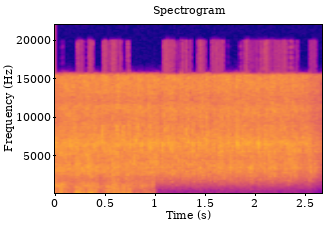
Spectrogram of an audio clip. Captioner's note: thunder; rain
